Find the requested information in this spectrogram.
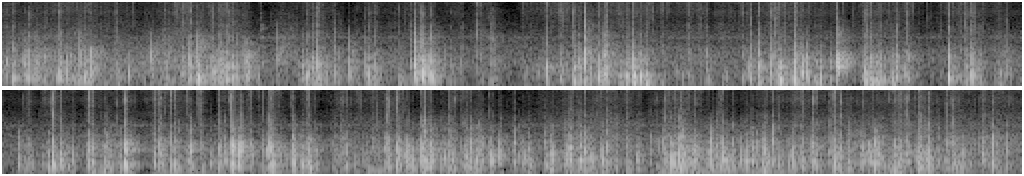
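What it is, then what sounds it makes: Woven straw bag. Long nails scratch the weave of a large embroidered straw and jute bag, making dense, dry crinkling and crackling. The scratches come in rapid, overlapping bursts with brief pauses, mostly in the mids, with very little deep bass or bright top. Each scratch dies away almost instantly.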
